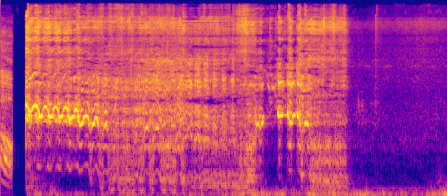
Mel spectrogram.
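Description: A horse gives a loud, quavering neigh that wavers up and down, with people laughing nearby.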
